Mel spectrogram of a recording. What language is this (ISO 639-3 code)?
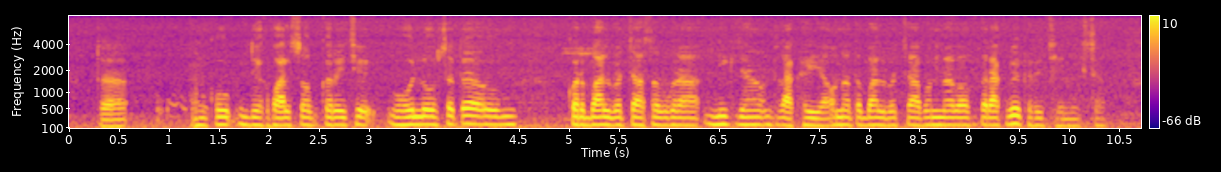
mai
